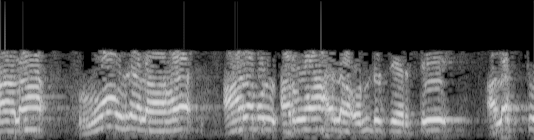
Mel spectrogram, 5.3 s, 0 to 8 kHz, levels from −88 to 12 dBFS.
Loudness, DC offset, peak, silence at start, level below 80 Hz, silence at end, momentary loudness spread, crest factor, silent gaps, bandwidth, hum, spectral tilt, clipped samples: -9 LUFS; under 0.1%; 0 dBFS; 0 s; -52 dBFS; 0 s; 9 LU; 8 dB; none; 2.7 kHz; none; -10.5 dB/octave; under 0.1%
